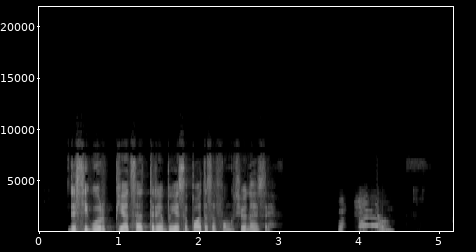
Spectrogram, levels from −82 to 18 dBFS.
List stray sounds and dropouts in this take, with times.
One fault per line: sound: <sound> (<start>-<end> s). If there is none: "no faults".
sound: sneeze (3.7-4.5 s)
